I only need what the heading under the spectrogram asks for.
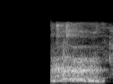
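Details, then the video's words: A female Miniature Schnauzer, very excited, gives a single harsh, gruff bark after a moment of silence. "Miniature schnauzer funny dog bark"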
